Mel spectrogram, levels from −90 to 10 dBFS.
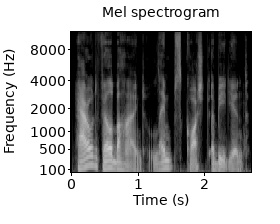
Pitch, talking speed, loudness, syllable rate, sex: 115 Hz, 135 wpm, -23 LUFS, 4.5 syllables/s, male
